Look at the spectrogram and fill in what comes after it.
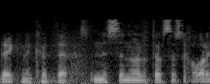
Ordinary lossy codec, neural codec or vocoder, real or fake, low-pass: MP3, 32 kbps; codec, 16 kHz in and 24 kHz out, 0.4 kbps, LongCat-Audio-Codec, fine tuned four codebook decoder; fake; 10.8 kHz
